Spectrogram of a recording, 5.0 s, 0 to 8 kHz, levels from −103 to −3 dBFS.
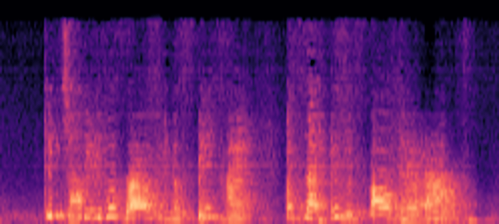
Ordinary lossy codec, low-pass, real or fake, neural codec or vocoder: MP3, 48 kbps; 7.2 kHz; fake; codec, 44.1 kHz, 0.9 kbps, DAC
